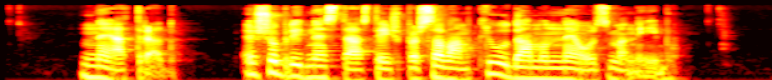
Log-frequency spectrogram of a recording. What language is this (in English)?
Latvian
